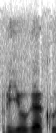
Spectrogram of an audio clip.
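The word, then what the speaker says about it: 留学: Ryugaku, c'est études étrangères.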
